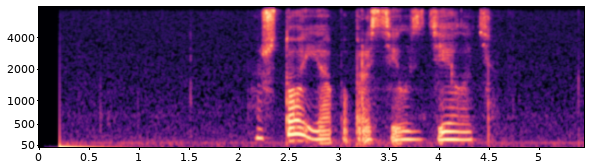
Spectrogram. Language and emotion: Russian, sad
